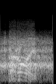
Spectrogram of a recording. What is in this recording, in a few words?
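Russian loud; Ka-50; Wingman; DCS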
